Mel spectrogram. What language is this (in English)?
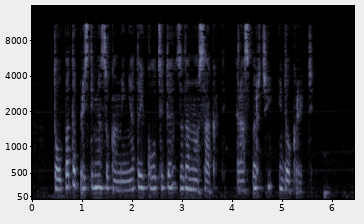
Macedonian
